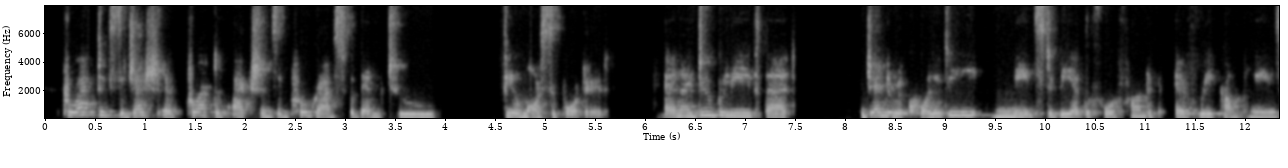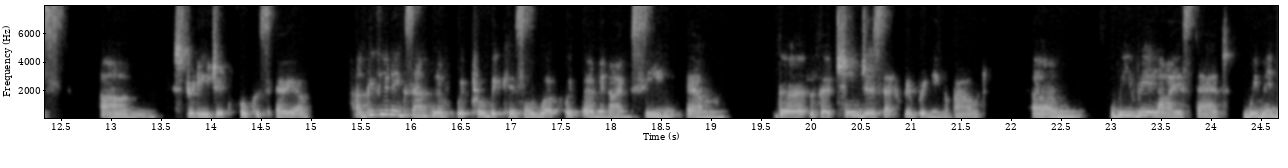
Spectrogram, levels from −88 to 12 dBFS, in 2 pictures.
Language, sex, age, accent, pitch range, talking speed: English, female, 30-49, Indian, 180-225 Hz, 145 wpm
